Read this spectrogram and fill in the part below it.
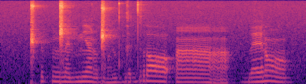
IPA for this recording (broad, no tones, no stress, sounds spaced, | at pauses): ǁʰ ʏ p ŋ͡ǁ ɛ̃ mʲ ã ɡ͡ǁ ɔ̃ d ɡ ə d r ɔː ʔ ãː | b ɛ ɾ ɔ̃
